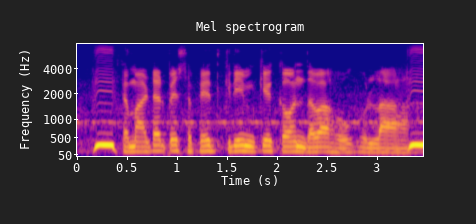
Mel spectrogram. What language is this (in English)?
Bhojpuri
